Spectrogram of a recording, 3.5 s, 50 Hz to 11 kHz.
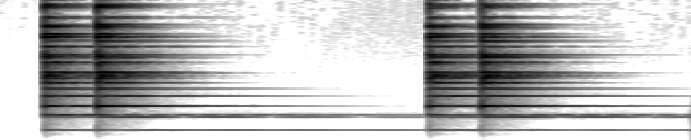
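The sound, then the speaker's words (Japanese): A bell that marks a change of roles is struck four times, in two quick pairs about two seconds apart. Each strike is a clear metallic clang that rings on and fades slowly, heard faint and alone. “このように鐘が4回鳴った場合は、最後の役割交代から2時間経ったことを表します。”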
